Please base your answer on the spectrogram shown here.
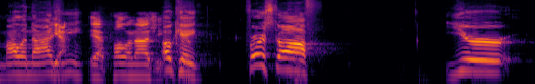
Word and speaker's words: Malignaggi: Yeah, Malignaggi.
